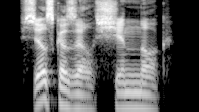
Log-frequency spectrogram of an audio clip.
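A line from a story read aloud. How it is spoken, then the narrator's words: Stern words through teeth. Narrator (Russian): процедил строго Михаил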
